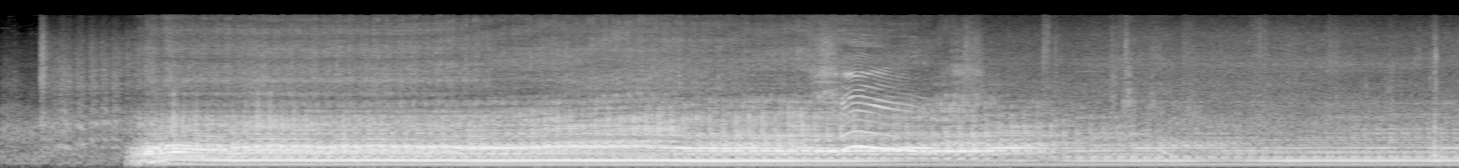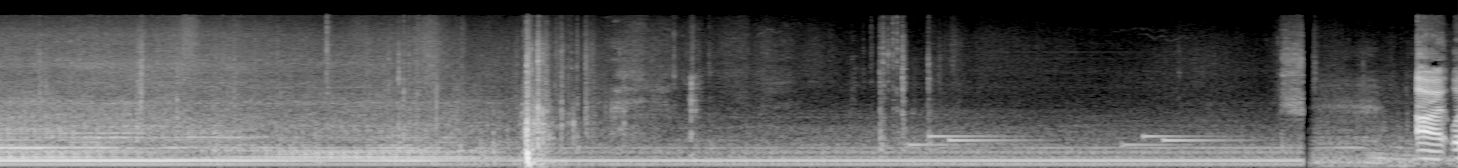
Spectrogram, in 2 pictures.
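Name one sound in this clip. A truck engine idles with a deep, loud rumble.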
